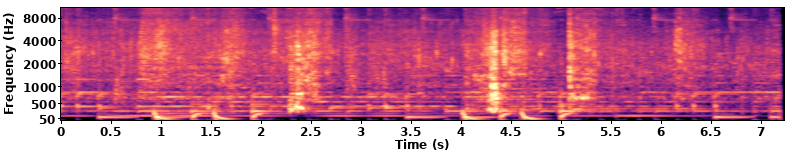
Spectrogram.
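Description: Spiced chicken and chickpeas sizzling in a large aluminium pot while a metal spoon stirs them, with a few sharp scrapes of the spoon against the pot, the clearest about two and a half, four and five seconds in. This is the frying stage, with the chickpeas just stirred into the chicken masala.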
